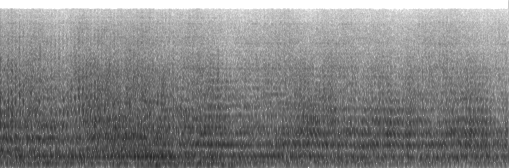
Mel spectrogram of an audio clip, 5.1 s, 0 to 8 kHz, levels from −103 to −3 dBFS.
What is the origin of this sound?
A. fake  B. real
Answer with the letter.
B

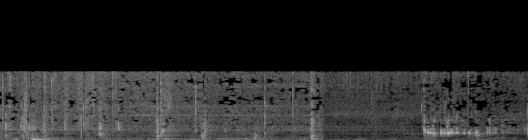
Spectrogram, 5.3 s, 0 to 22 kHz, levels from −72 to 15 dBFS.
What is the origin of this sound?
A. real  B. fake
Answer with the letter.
A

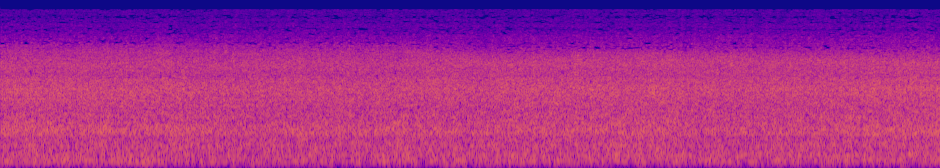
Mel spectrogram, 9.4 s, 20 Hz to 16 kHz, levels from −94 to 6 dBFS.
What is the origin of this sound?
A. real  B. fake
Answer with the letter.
A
